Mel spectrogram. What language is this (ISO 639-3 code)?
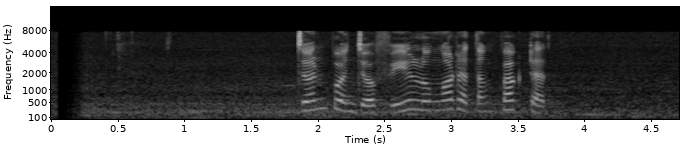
jav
